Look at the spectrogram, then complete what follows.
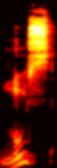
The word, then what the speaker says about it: mus: ornitorinque exemple Aquila l'aigle S se prononce ce comme dans serpent jamais ze comme dans oiseau exemple mousse la souris u se prononce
